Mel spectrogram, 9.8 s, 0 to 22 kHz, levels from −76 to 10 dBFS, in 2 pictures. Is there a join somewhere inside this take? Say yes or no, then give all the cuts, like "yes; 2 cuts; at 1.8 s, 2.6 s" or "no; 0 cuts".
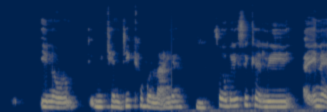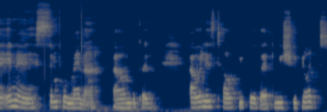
yes; 1 cut; at 2.6 s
